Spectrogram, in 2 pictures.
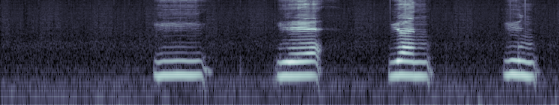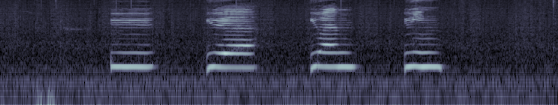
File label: pinyin, chinese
